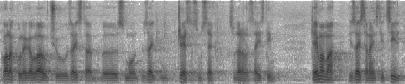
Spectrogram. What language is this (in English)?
Croatian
